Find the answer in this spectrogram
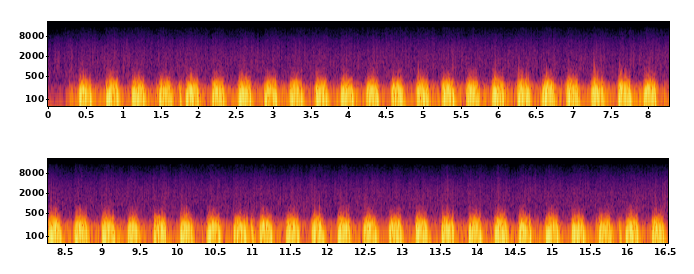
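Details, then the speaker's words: Dog, ventricular septal defect: fast regular heartbeat with a loud, harsh holosystolic murmur over the mitral and tricuspid valve regions, little radiation to aortic and pulmonic areas, thrill along right mid thoracic wall; resembles mitral insufficiency. "note that the murmur of the ventricular septal defect is a harsh holosystolic sound not unlike that of mitral valve Allah insufficiency"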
